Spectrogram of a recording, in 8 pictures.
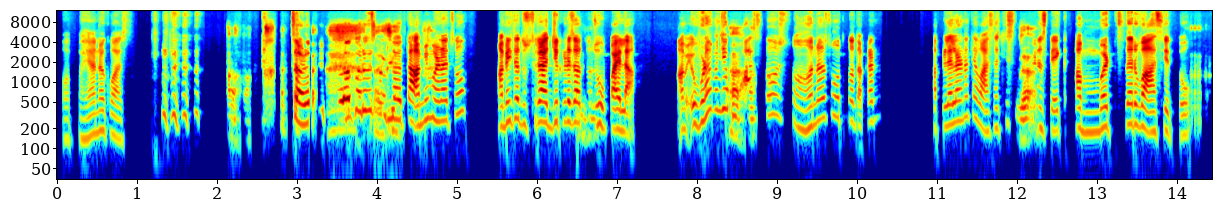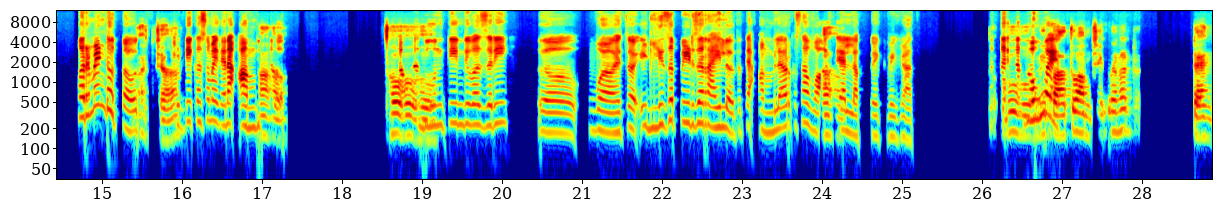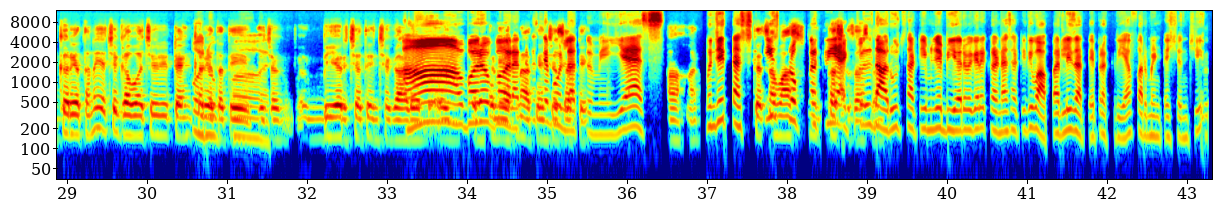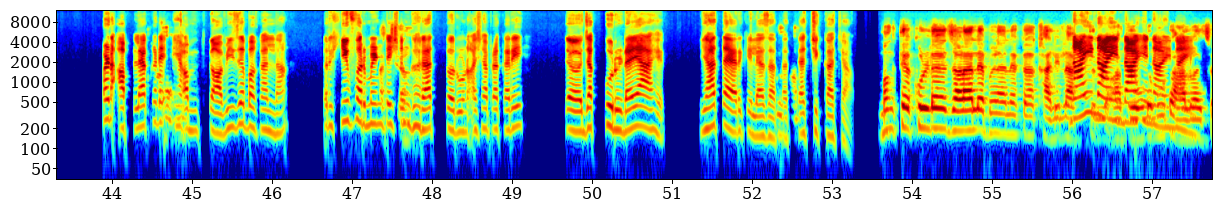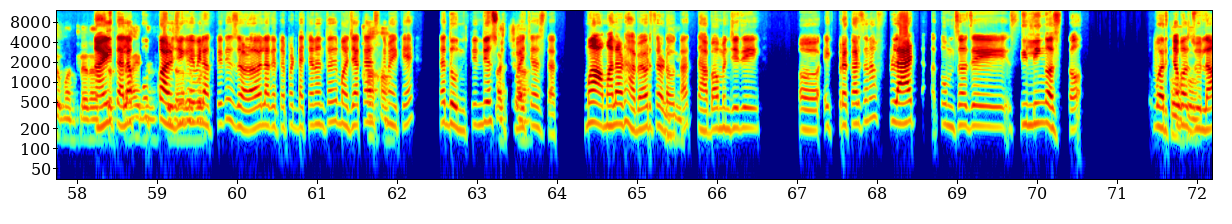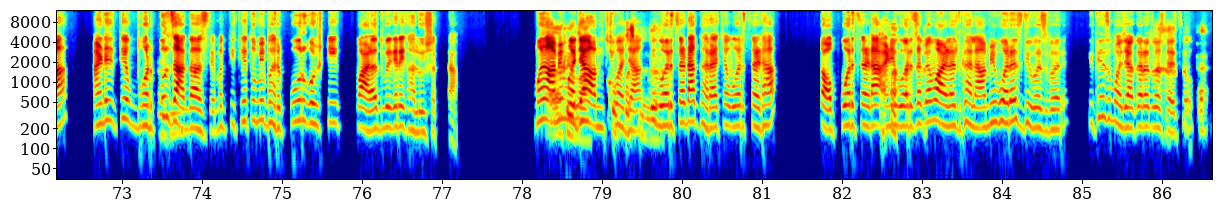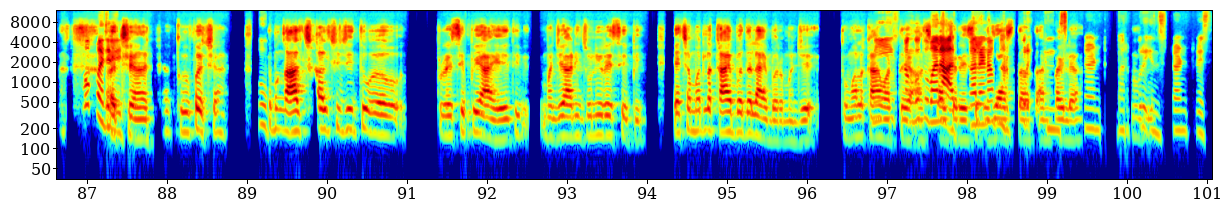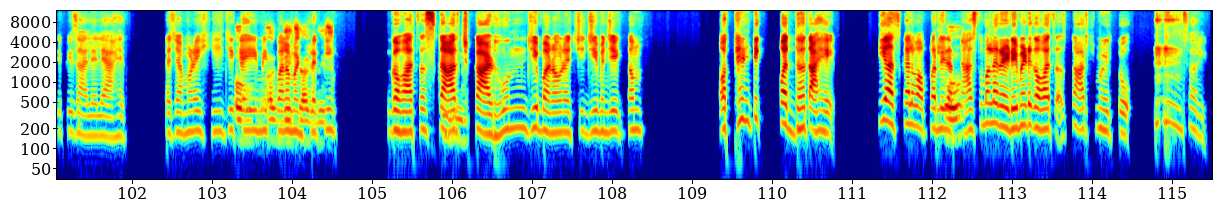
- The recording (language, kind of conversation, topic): Marathi, podcast, तुमच्या कुटुंबात एखाद्या पदार्थाशी जोडलेला मजेशीर किस्सा सांगशील का?
- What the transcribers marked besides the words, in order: unintelligible speech; laugh; distorted speech; laughing while speaking: "सळो की पळो करून सोडलं होतं"; chuckle; other background noise; in English: "फर्मेंट"; tapping; put-on voice: "हां, बरोबर. आता कसे बोललात तुम्ही, येस"; in English: "फर्मेंटेशनची"; unintelligible speech; unintelligible speech; in English: "फर्मेंटेशन"; in English: "सिलिंग"; static; in English: "टॉपवर"; chuckle; laughing while speaking: "वर सगळं वाळत घाला"; chuckle; in English: "स्टार्च"; in English: "ऑथेंटिक"; in English: "स्टार्च"; throat clearing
